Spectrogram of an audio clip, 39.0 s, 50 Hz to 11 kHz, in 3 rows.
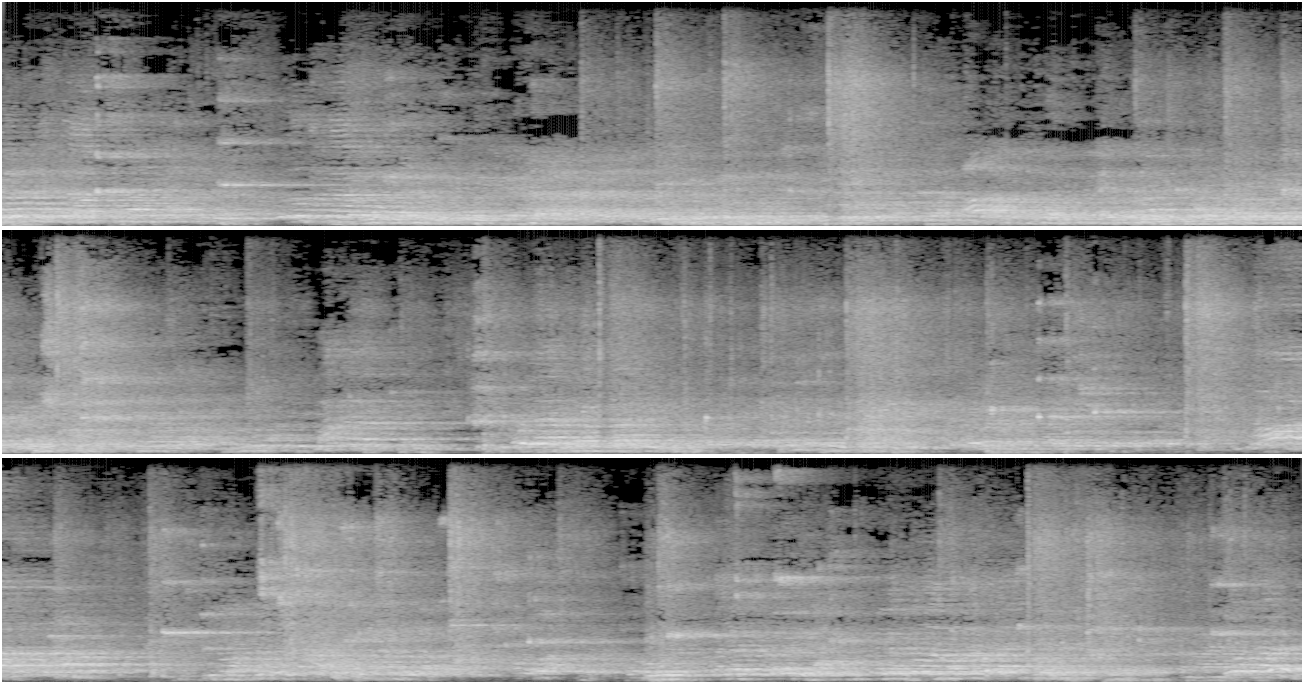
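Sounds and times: chatter of voices: 0.0s - 39.0s
rackets hitting shuttlecock: 5.8s - 9.2s, 19.0s - 25.6s.

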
